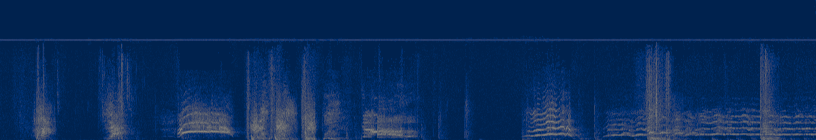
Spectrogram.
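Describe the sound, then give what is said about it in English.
In a film scene, a woman who finds a man in the house lets out several shrill, wavering screams, the longest near the end, and runs away, mixed with loud thuds and bangs as if something is being struck or knocked over. “I mean, she pulls a great face when she screams and runs away.”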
